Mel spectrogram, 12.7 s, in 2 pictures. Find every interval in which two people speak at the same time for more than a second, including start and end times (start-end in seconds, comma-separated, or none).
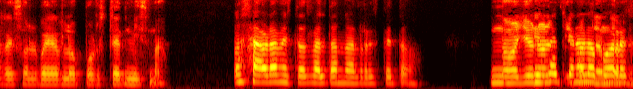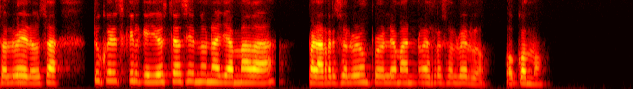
5.3-6.6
